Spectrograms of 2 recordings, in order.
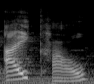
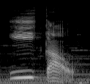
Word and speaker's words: ikaw: say ikaw you you you don't say i cow you say icao you you pronounce this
